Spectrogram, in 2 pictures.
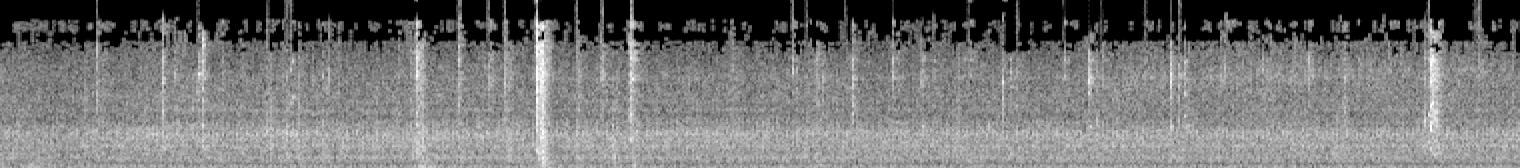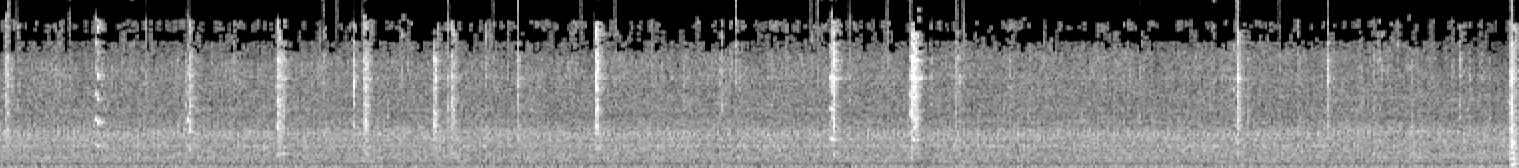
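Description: Semi-truck tractor's diesel engine idling steadily, a continuous low drone. A scattering of short sharp clicks rises over it, the loudest about five seconds in.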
